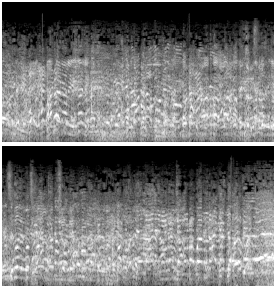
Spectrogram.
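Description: A crowd of people talking at once, many voices overlapping into a continuous chatter.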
